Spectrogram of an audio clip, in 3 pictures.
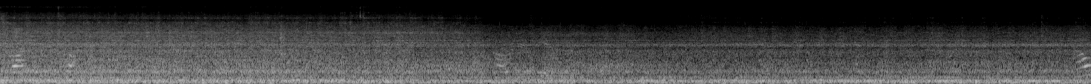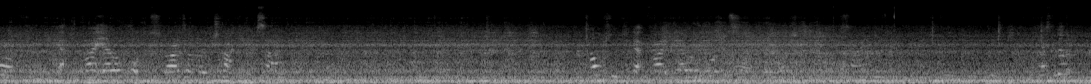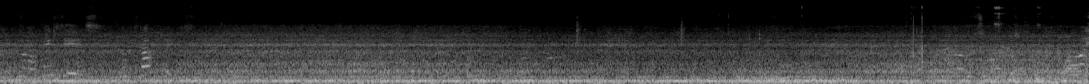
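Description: Class 108 diesel multiple unit heard from its driving cab while under way: the steady drone of its underfloor diesel engines mixed with the running noise of the wheels on the rails.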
